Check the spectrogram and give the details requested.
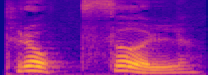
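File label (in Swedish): "proppfull", Swedish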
